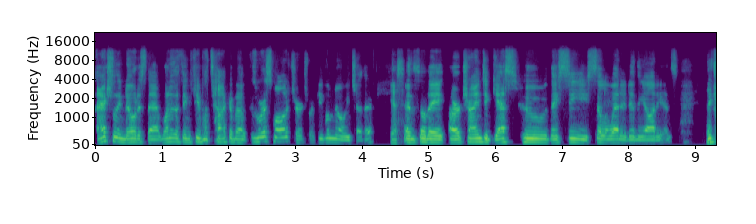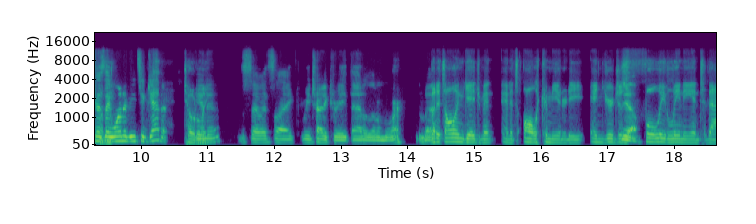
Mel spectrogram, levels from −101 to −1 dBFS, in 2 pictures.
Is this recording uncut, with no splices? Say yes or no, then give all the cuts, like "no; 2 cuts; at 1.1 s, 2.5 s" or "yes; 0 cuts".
yes; 0 cuts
